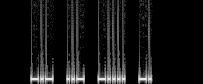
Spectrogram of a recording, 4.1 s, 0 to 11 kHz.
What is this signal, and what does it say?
Morse code, heard as a keyed tone, about 25 wpm, spaced as for 18 wpm, 700 Hz. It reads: KU6N
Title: USA Call Signs - 4 Characters - 2x Character Spacing - 25wpm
